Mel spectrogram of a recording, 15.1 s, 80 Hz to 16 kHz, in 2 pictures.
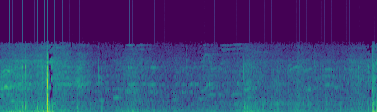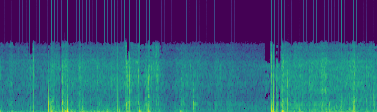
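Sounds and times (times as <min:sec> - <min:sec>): irregular knocks and thumps: 0:07.4 - 0:11.6.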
